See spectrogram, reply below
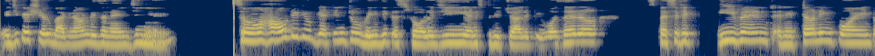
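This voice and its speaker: A woman's voice: medium pitch, darkish tone, poor audio. A woman hosting an interview podcast, giving formal welcomes and asking questions. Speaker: podcast host.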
